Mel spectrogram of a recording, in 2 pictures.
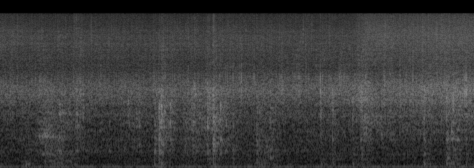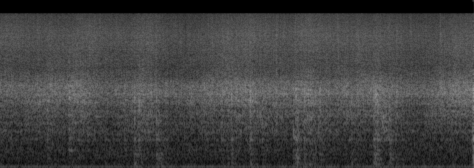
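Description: Instant noodles and vegetables sizzling in a nonstick frying pan while being tossed with two wooden spatulas, which knock and scrape against the pan now and then. The sizzle grows louder about a third of the way in.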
